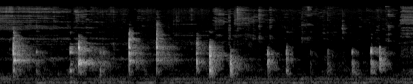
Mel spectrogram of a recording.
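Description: Small kitchen bowl being emptied into a saucepan, with a utensil scraping and knocking against the bowl and ingredients dropping into the pan: a run of short, irregular clicks and taps.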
